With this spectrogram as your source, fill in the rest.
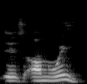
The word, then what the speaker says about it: ennui: It's ennui.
